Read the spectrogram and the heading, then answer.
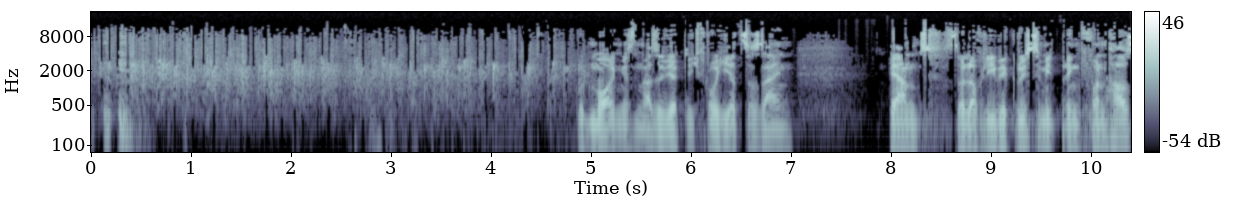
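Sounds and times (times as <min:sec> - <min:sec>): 
audience applause: 0:00.0 - 0:05.3
speech: 0:04.9 - 0:07.2, 0:08.0 - 0:10.3.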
